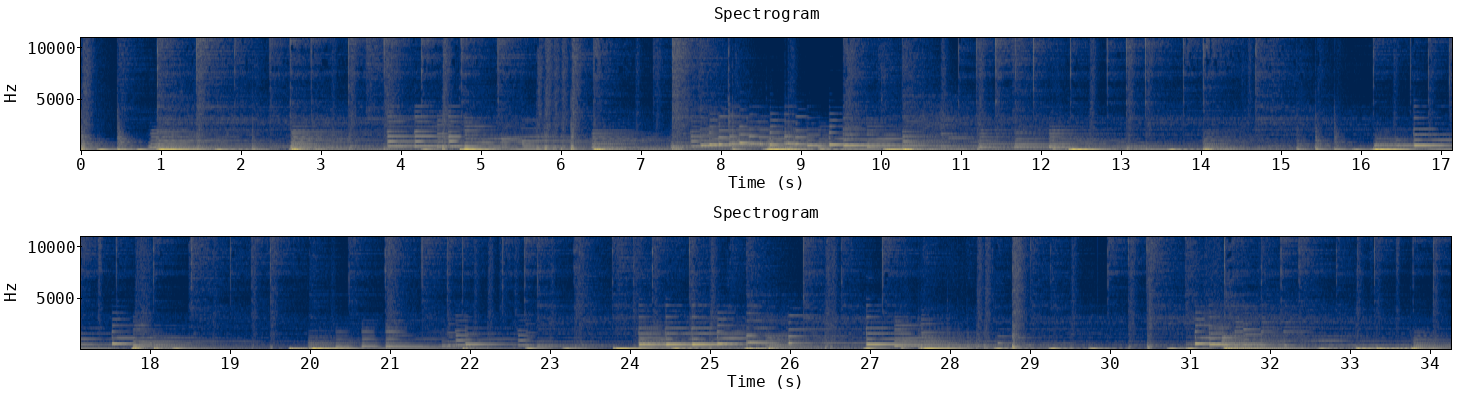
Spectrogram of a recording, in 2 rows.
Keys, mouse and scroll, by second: 3.8 right click, 5.5 F12, 10.5 double click, 11.8 typing, 12.2 Caps_Lock, 13.2-14.7 typing, 22.6 q, 23.4 scroll up 1, 24.0 q, 26.0 scroll down 1, 26.6-27.3 typing, 28.2 double click, 30.1 scroll up 1, 33.8 scroll down 1.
